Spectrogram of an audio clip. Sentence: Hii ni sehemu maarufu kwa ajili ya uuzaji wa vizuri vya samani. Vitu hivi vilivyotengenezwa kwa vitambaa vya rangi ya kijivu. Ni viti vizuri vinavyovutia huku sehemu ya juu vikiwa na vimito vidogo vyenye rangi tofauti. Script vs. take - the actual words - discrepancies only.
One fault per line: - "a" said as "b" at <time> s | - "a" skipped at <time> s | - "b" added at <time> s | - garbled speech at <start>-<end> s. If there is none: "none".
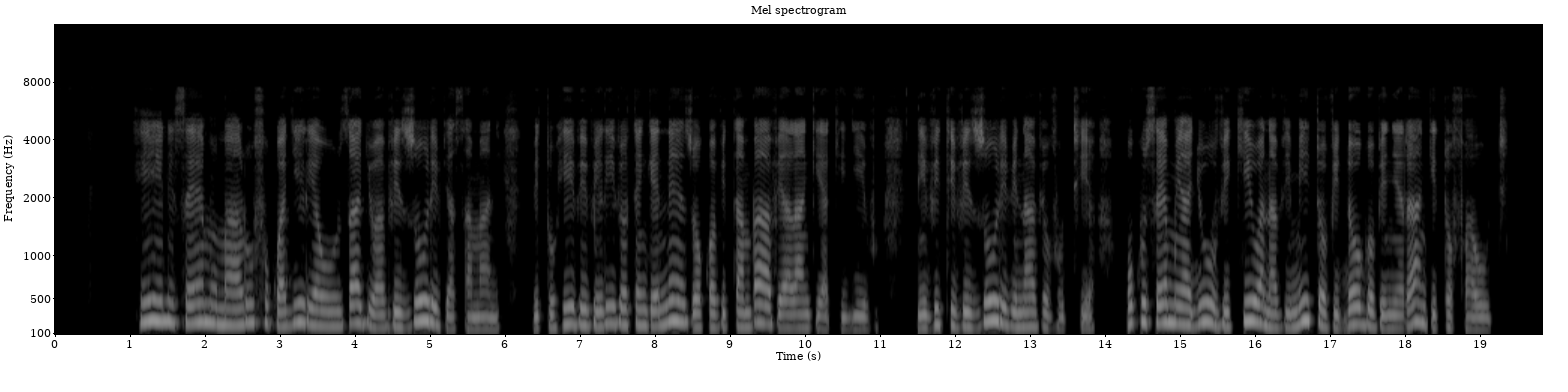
none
